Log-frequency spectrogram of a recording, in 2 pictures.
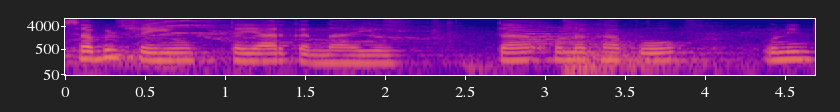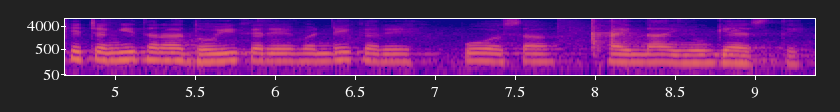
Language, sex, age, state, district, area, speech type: Sindhi, female, 45-60, Delhi, South Delhi, urban, spontaneous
